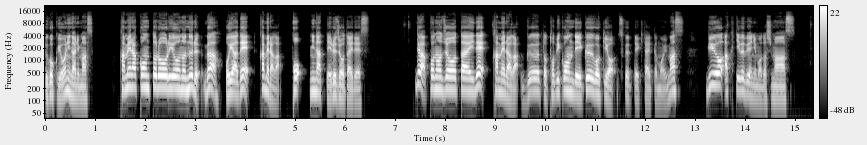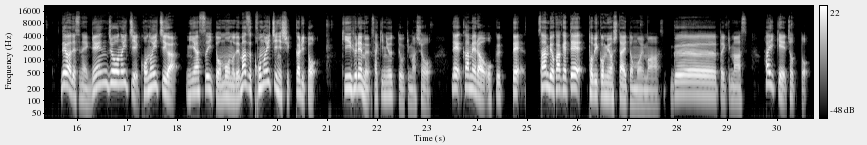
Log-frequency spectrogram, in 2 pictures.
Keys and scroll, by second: 17.1 p.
